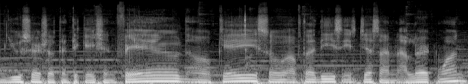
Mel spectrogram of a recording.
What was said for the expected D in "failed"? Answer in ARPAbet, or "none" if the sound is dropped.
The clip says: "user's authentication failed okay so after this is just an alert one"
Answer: D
